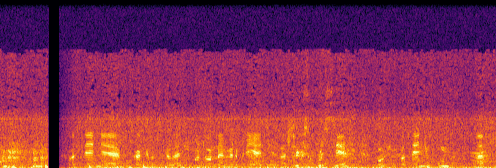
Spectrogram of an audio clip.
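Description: Near silence with faint, distant voices of people talking. The sound cuts out completely for a moment less than a second in.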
